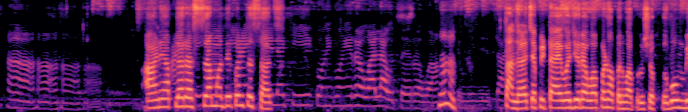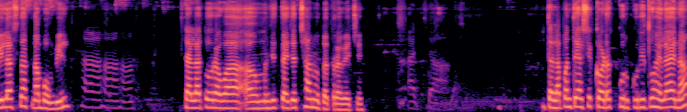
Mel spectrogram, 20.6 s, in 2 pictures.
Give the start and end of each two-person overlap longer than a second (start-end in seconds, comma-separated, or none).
2.6-4.2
